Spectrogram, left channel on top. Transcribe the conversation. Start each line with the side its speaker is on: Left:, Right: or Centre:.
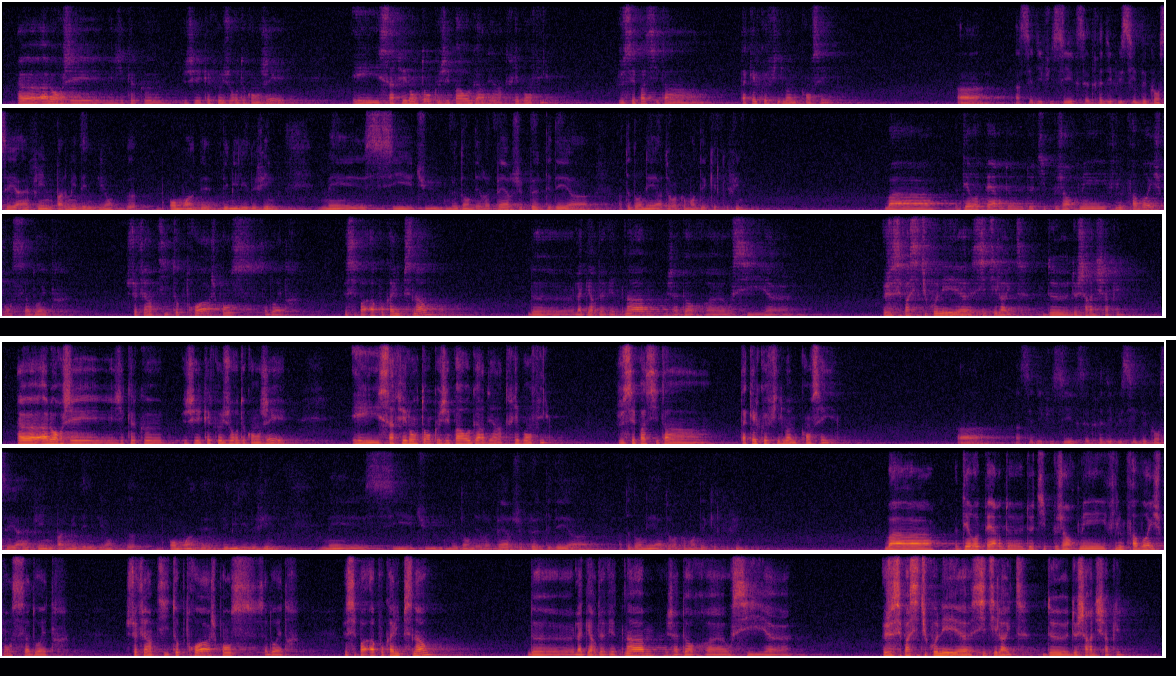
Right: Euh, alors j'ai j'ai quelques j'ai quelques jours de congé et ça fait longtemps que j'ai pas regardé un très bon film. Je sais pas si t'as un- t'as quelques films à me conseiller.
Left: Ah, ah, c'est difficile, c'est très difficile de conseiller un film parmi des millions, euh, au moins des, des milliers de films. Mais si tu me donnes des repères, je peux t'aider à, à te donner, à te recommander quelques films.
Right: Bah des repères de de type genre mes films favoris, je pense ça doit être Je te fais un petit top 3. je pense. Ça doit être, je sais pas, Apocalypse Now de la guerre de Vietnam. J'adore euh, aussi. euh, je sais pas si tu connais euh, City Light de, de Charlie Chaplin.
